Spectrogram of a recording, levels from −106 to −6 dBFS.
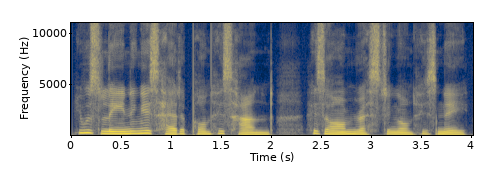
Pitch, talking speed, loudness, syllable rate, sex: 190 Hz, 210 wpm, -15 LUFS, 4.7 syllables/s, female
